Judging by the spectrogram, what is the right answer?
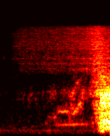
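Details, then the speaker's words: Speaker's own mechanical ventilator heard while she talks: a breathy airflow hiss swells steadily over about a second, the rising whoosh of a ventilator-delivered breath. "hello everyone my name is that noise you're hearing is my ventilator"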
